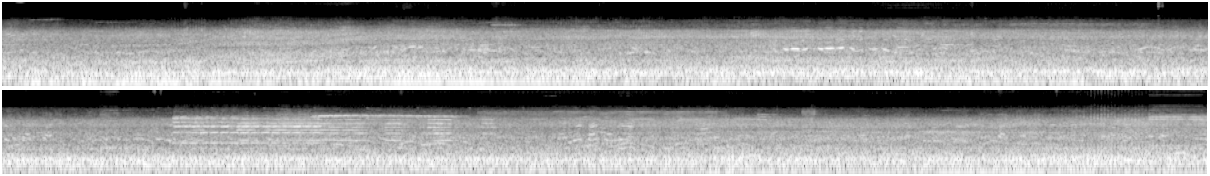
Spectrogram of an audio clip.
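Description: Street traffic noise with a steady low rumble and voices in the background; a little past the middle, a vehicle horn honks several short times.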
